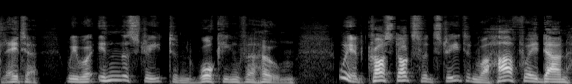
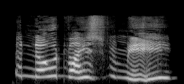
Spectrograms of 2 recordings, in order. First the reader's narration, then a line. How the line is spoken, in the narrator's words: cried Blessington in a breaking voice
